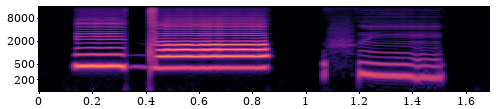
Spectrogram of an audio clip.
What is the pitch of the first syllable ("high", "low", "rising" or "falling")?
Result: high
